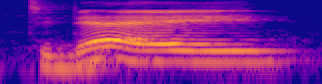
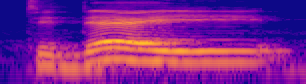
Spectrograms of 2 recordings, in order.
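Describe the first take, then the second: Both takes have the same delivery.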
